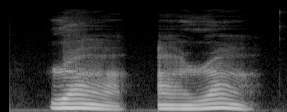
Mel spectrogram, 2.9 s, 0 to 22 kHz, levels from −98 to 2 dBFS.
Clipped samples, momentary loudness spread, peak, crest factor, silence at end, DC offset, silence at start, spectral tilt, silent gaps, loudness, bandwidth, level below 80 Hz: under 0.1%; 14 LU; -14 dBFS; 14 dB; 0.35 s; under 0.1%; 0.5 s; -9 dB/octave; none; -26 LUFS; 10.5 kHz; -60 dBFS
